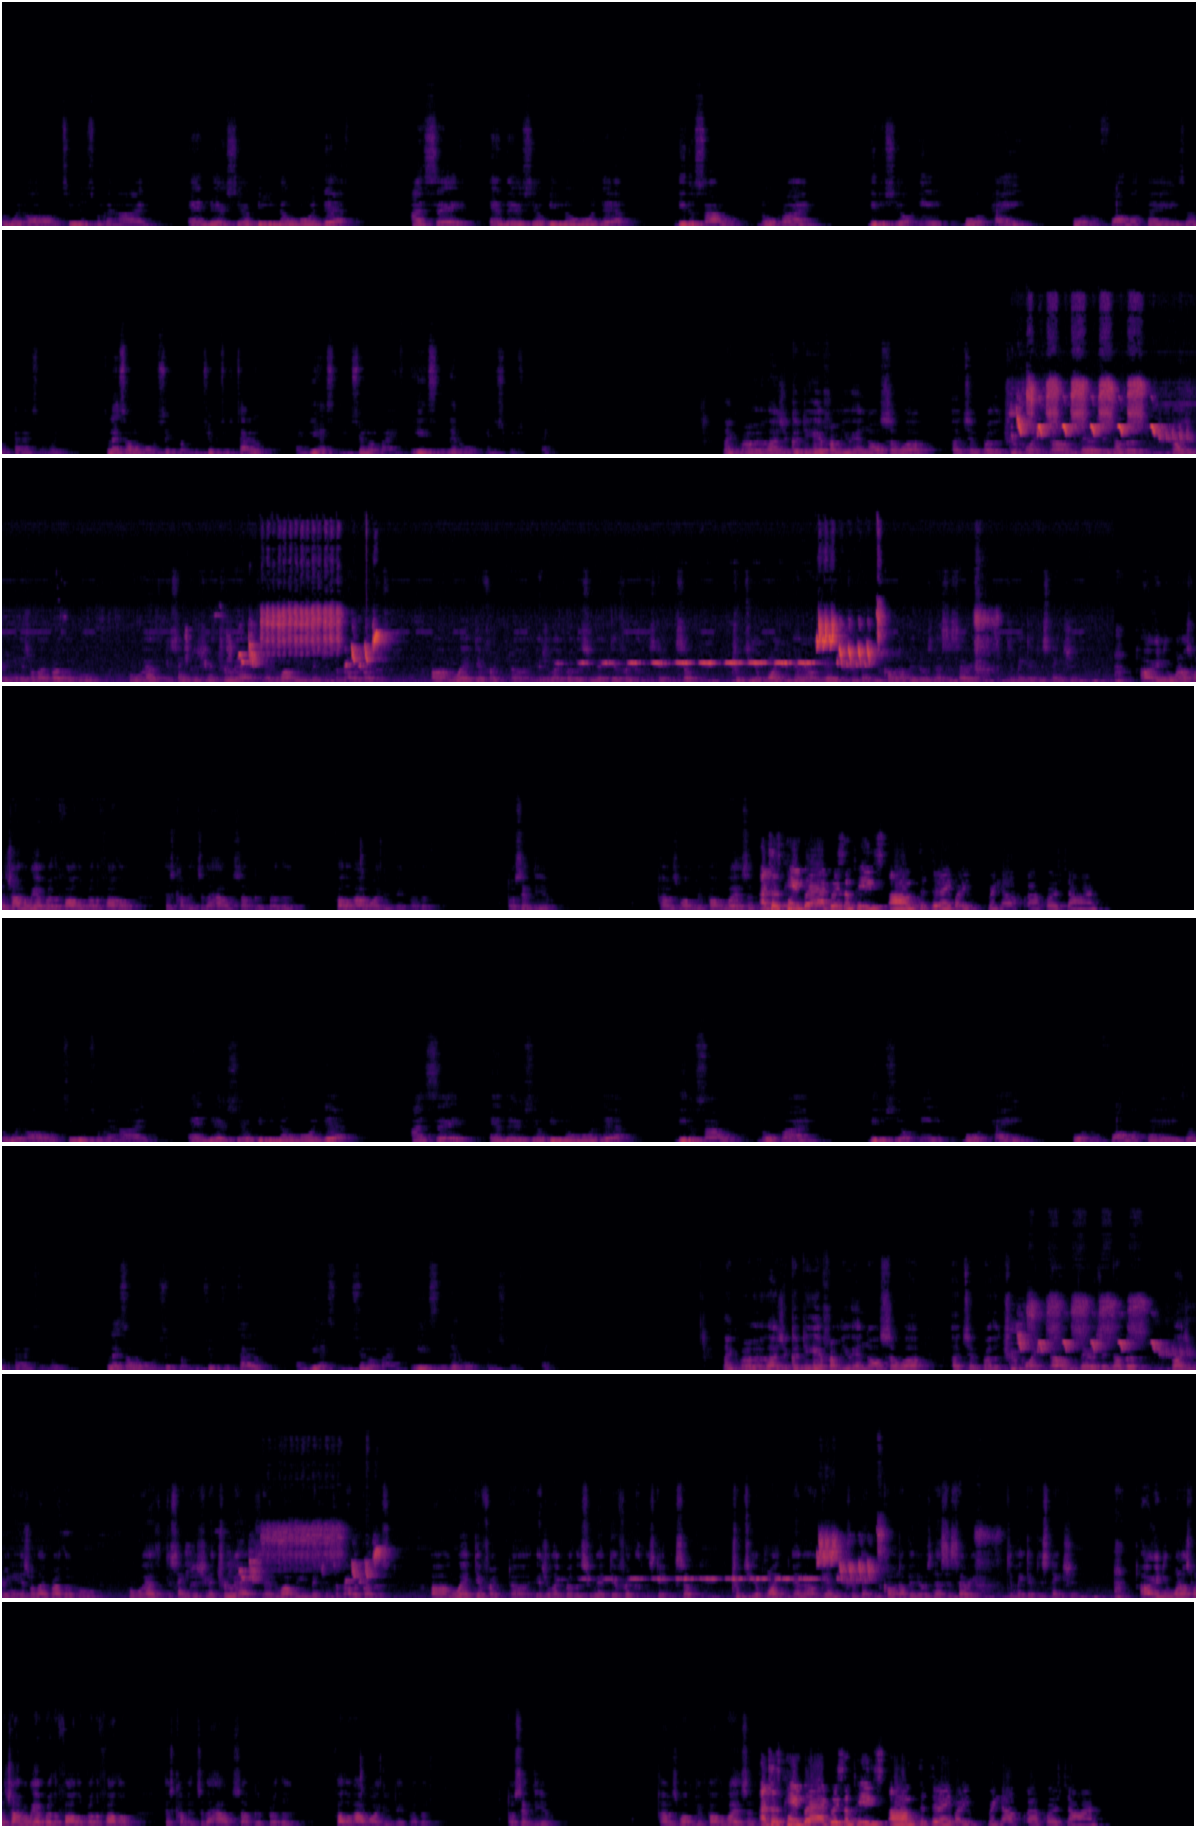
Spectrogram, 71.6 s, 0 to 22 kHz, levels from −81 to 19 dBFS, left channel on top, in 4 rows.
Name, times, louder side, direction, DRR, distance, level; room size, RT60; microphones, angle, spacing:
voice 1, 0.0-2.2 2.8-5.2 6.1-7.0 7.3-9.4 10.1-11.0 11.3-12.2 13.0-14.1 14.4-15.4 16.1-18.8 19.5-21.8 22.3-25.6 26.0-26.1, left 1 dB, 45° left, 4 dB, 0.6 m, -48 dB
voice 2, 28.4-31.7 32.1-34.9 35.5-37.2 37.7-41.6 42.3-46.2 46.8-50.5 50.9-52.0 52.5-55.6 56.2-58.1 58.8-60.1 61.3-62.0 63.6-65.2, right 2 dB, 70° right, 2 dB, 0.8 m, -48 dB
sound 1, 33.0-37.0 37.5-38.3 38.6-41.8 42.1-42.2 42.9-43.2 43.5-52.5, left 11 dB, 80° left, 0.4 m, -35 dB
voice 3, 65.1-70.1, right 2 dB, 25° right, 8 dB, 0.3 m, -38 dB
6.0 x 3.9 x 2.3 m, 0.65 s
head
